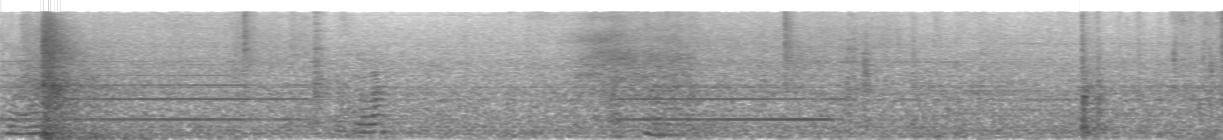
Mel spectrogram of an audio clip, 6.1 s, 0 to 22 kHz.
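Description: Kyocera 5551ci copier's automatic document feeder drawing originals through for scanning. There is a rush of paper just after the start, a steady motor whine twice about three seconds apart, and a sharp click near the end.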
